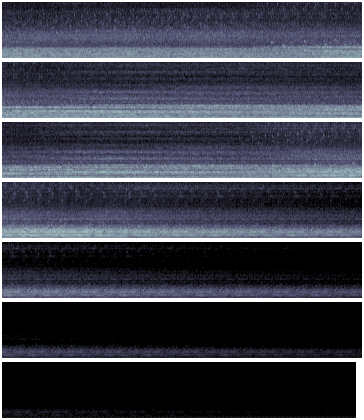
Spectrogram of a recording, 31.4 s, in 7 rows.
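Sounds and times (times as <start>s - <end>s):
Kurzweil PC3 synthesizer: 0.0s - 24.5s.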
